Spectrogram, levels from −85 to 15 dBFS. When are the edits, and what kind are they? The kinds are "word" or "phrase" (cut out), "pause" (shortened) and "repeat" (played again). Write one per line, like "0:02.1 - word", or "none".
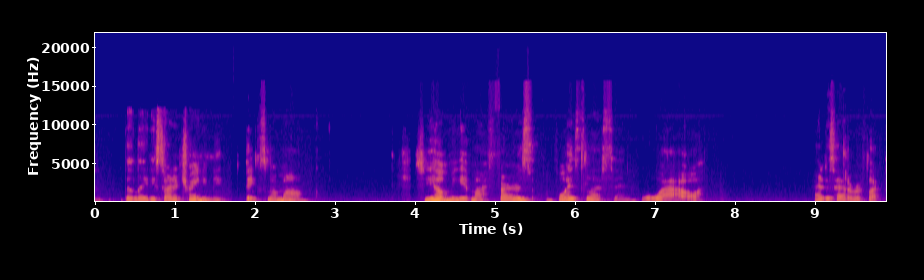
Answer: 0:01.7 - pause
0:03.9 - pause
0:06.8 - pause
